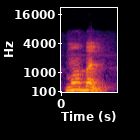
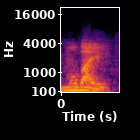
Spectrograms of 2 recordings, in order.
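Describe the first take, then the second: First: It is said in an American accent. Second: It is said in a British accent. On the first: "American accent में इसी को क्या बोलेंगे?" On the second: "British में मोबाइल"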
